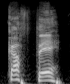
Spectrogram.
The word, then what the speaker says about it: café: Voltando aqui, pessoal, percebam que na palavra café, a última sílaba é a tônica. Nós não dizemos café, nós dizemos café. Então, a última sílaba é a que é a mais forte. Quando a última sílaba for mais forte, nós dizemos que essa palavra é oxítona.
